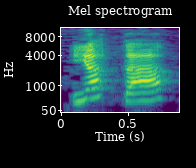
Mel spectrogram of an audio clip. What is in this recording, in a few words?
"Yay", Japanese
